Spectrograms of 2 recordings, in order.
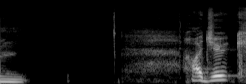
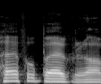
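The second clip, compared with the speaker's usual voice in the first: ordinary talk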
